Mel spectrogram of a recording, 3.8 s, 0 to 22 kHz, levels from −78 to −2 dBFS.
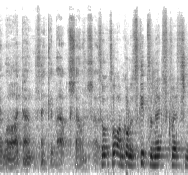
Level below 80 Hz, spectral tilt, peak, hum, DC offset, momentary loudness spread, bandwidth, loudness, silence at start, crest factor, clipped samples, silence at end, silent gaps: -58 dBFS; -4 dB/octave; -4 dBFS; none; under 0.1%; 9 LU; 19.5 kHz; -19 LUFS; 0 s; 14 dB; under 0.1%; 0 s; none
